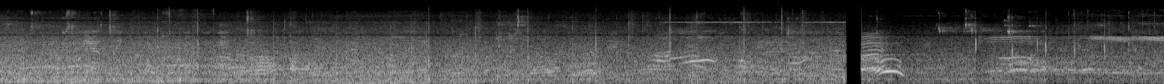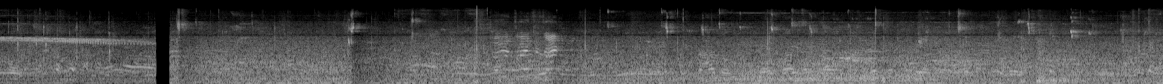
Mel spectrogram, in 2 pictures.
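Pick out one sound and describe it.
A ball thuds as players kick it on a hard court.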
